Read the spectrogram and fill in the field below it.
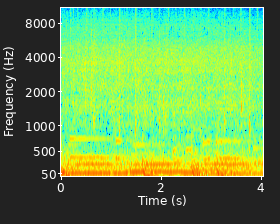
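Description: Cabbage and sweet onion frying in a pan give a steady, close sizzle with a low hum underneath and a few soft stirring knocks, heard alone without talk.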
